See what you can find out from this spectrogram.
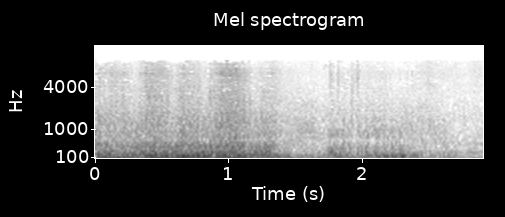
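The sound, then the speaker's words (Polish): A car skids at about 43 km/h across a track that is still being watered, its tires squealing over a loud engine roar and hissing spray. The noise peaks early, then eases into a rougher rumble as the car slides on. “Jeszcze jedna próba po tym torze, który wciąż jest polewany wodą. Koła piszczą.”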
